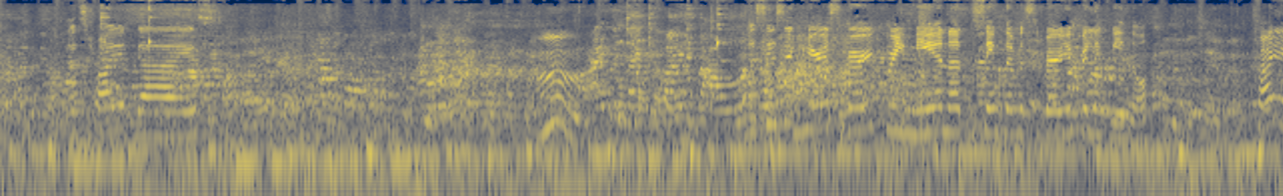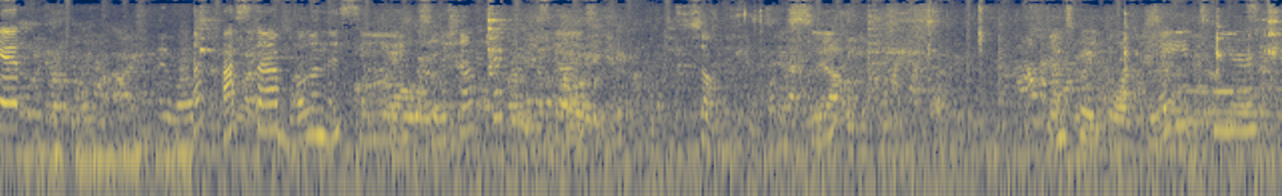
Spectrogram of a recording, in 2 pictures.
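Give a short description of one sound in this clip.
Forks clink against plates.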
